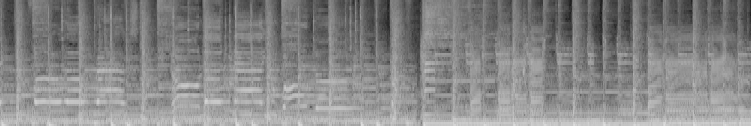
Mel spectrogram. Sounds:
jazz, music

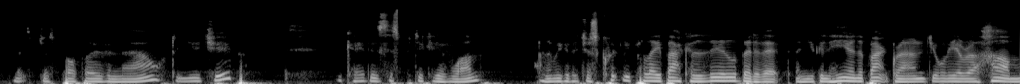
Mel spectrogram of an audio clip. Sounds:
speech

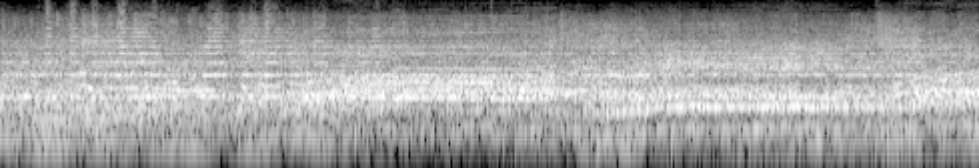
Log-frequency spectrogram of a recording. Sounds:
choir, music

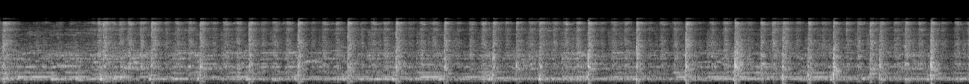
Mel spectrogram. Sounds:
playing tambourine

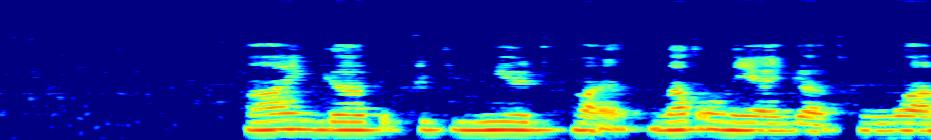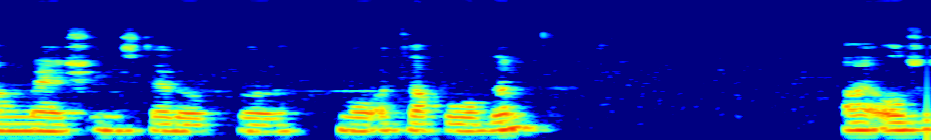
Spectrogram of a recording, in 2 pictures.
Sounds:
speech

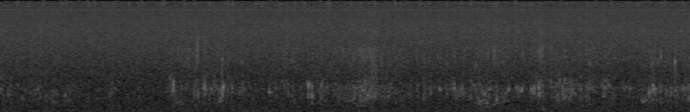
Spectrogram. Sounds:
water vehicle, vehicle

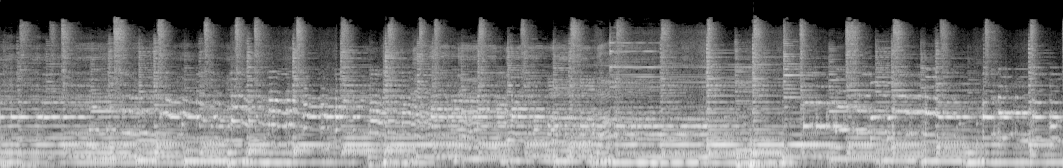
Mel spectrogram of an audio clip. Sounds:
rock music, progressive rock, music

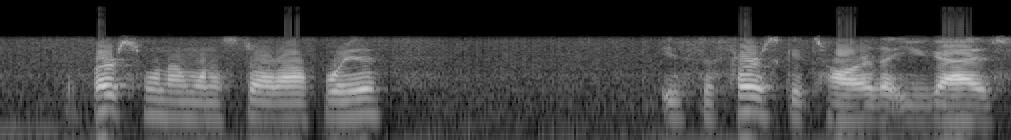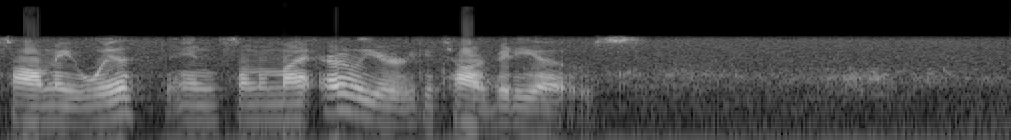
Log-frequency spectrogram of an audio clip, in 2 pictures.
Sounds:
speech

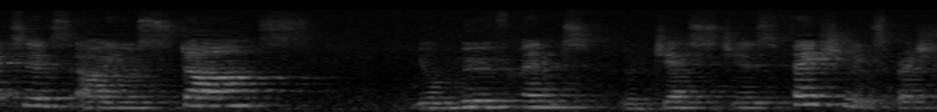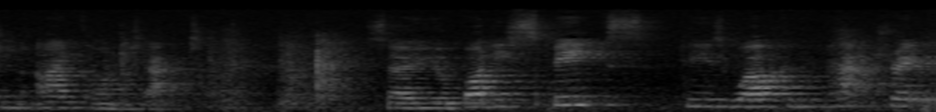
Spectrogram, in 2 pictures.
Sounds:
narration, speech, female speech

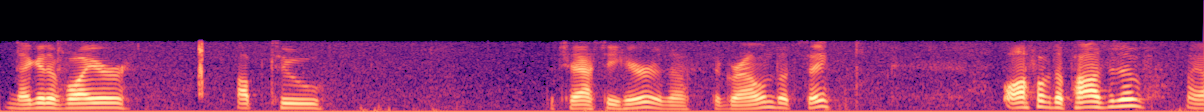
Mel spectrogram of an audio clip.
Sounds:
speech

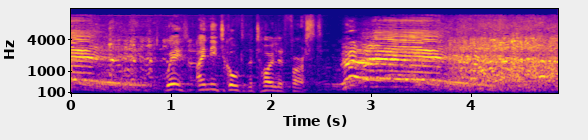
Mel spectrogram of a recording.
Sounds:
speech

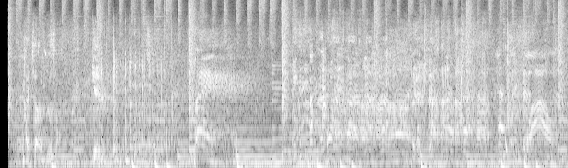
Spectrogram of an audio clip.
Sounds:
speech, music

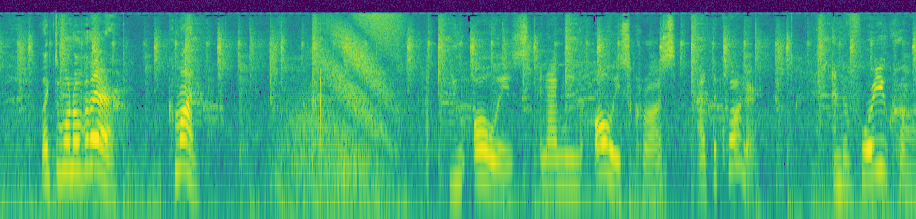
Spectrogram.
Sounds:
speech, music

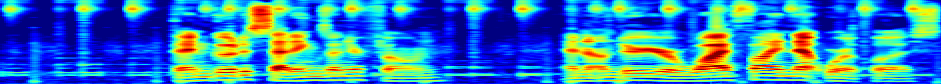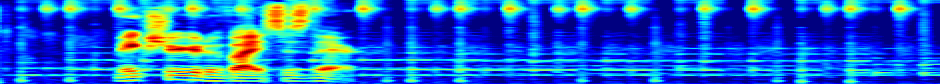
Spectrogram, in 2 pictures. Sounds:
music, speech

